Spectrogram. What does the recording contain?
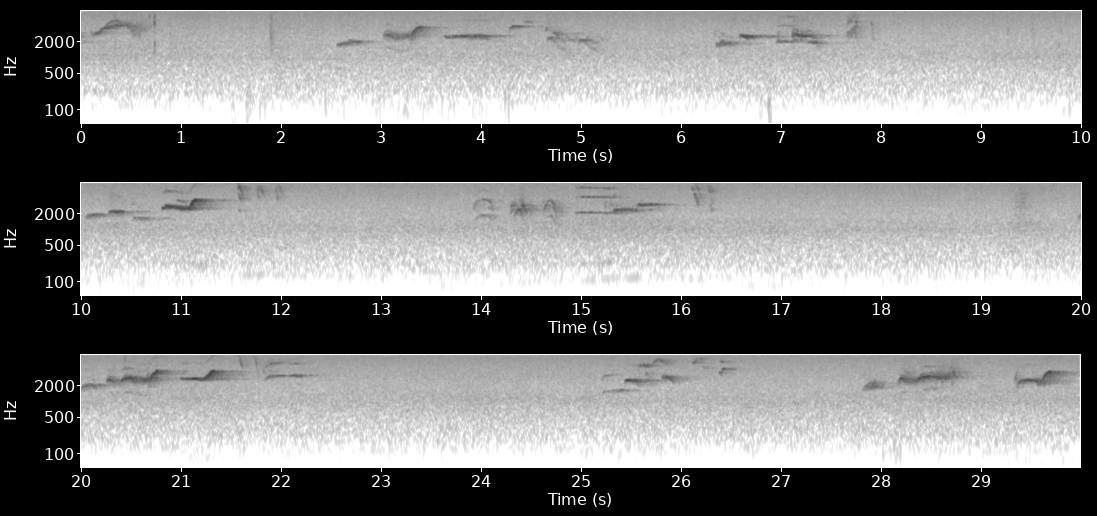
A blackbird singing - kind of. Maybe it's practising ;)
bird, bird-song, blackbird, field-recording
